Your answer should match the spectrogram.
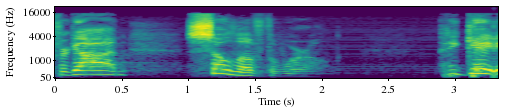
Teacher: read it like it's all monotonous, and it's all very breathy and airy and deep, you know, like Jesus is saying, for God so loved the world that he gave.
